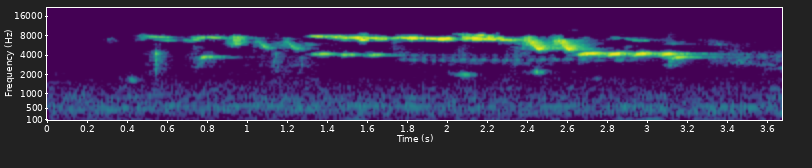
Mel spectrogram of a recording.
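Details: Blue tit song that begins with soft, scattered high notes, then a thin, piercing whistle running into a quick, rapidly repeated trill.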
